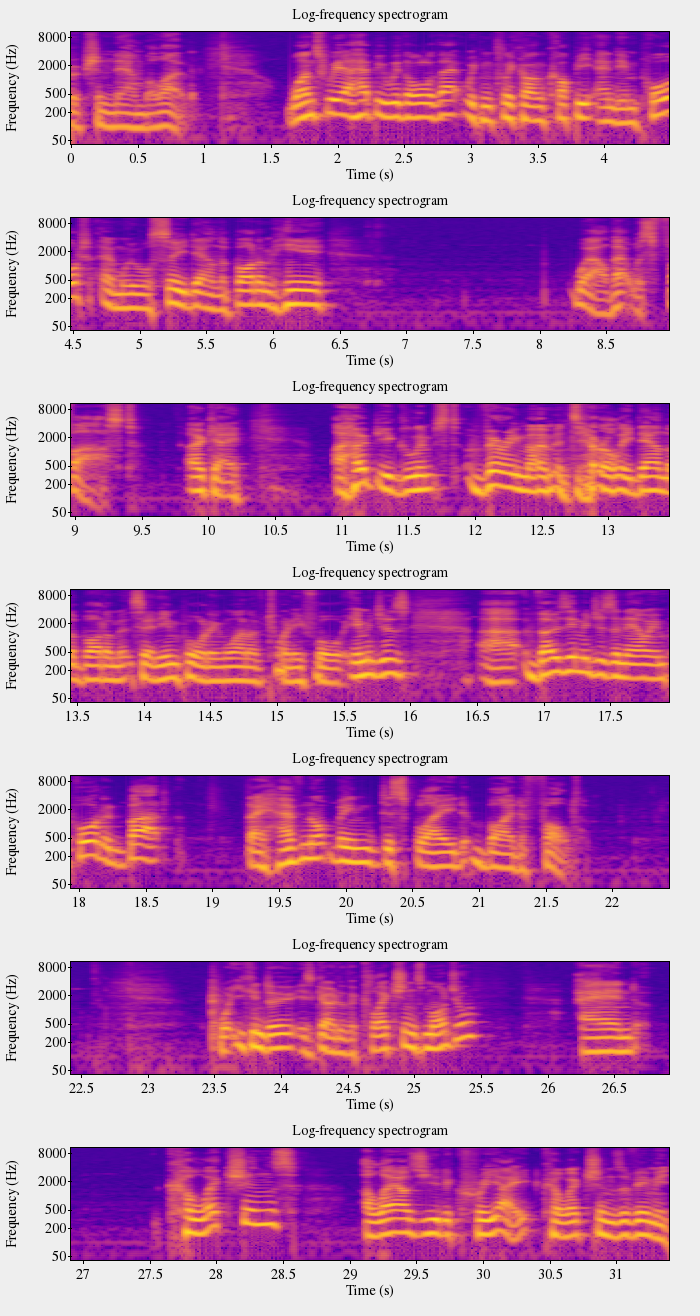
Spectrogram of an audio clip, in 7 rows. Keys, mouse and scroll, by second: 3.3 click, 6.7 click, 24.3 click.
